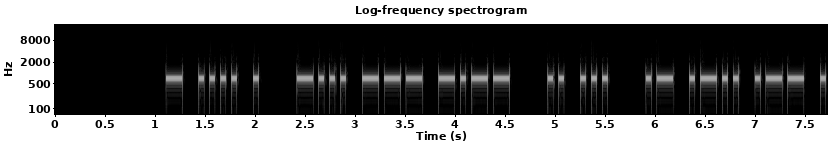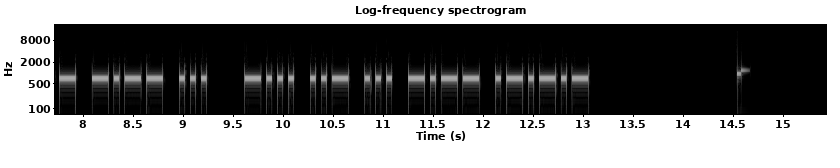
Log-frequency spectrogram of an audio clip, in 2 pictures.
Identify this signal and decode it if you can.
Morse code, heard as a keyed tone, about 22 wpm, 700 Hz. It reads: THE BOY IS ALWAYS BUSY.
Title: Additional Easy Phrases 22wpm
